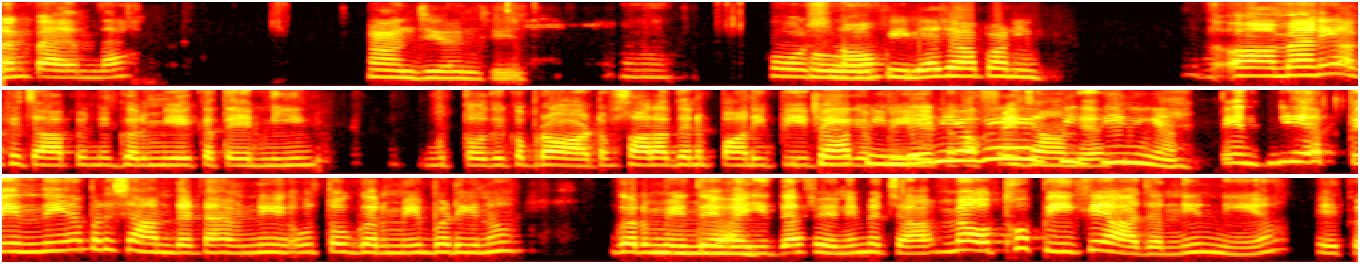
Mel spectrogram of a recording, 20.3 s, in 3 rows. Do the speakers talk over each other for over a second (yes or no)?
yes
